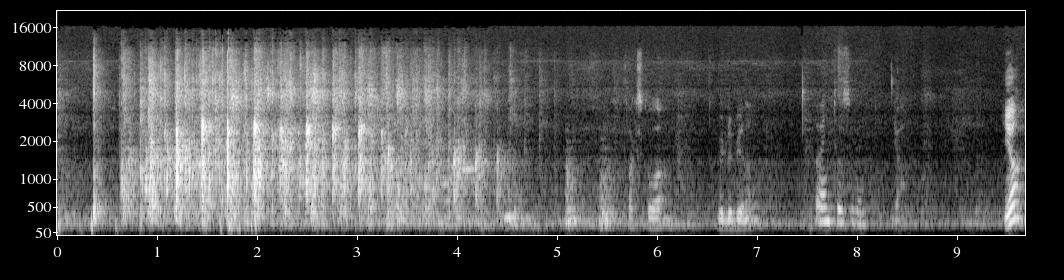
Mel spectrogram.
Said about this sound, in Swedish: Da vill jeg bare si, dem en varm applåd.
